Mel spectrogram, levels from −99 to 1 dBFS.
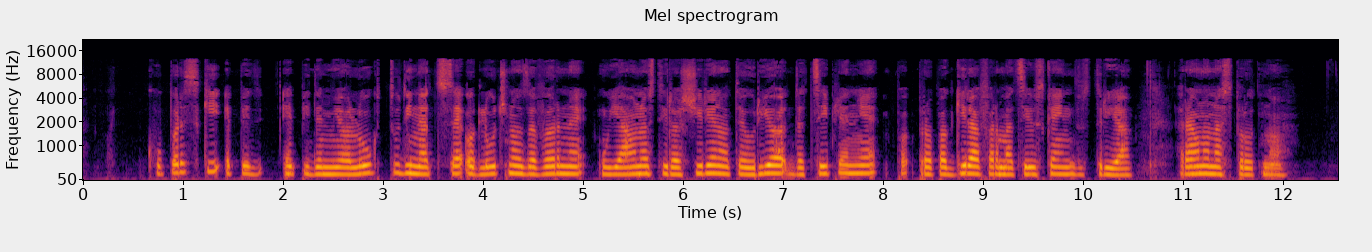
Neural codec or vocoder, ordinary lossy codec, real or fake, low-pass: none; AAC, 32 kbps; real; 19.8 kHz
